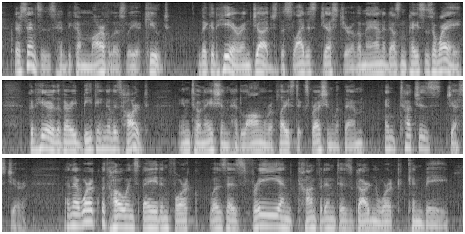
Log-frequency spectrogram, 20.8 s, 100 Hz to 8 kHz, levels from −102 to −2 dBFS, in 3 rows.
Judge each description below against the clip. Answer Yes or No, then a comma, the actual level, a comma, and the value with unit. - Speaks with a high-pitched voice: No, low, 105 Hz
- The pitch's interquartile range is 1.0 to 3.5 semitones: No, average, 3.9 semitones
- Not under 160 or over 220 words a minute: Yes, average, 170 wpm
